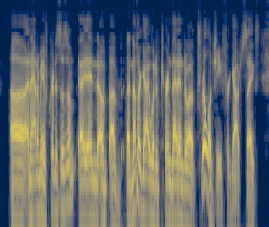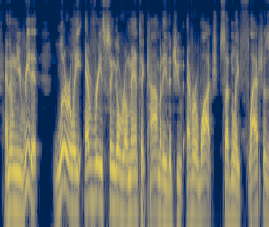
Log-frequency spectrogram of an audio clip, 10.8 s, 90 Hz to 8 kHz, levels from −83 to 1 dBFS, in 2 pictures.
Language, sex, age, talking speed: English, male, 40-59, 205 wpm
